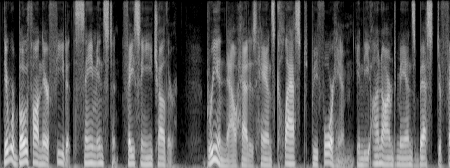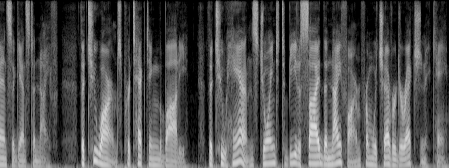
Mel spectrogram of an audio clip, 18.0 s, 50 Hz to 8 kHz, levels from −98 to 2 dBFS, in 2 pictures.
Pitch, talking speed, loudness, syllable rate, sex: 105 Hz, 170 wpm, -20 LUFS, 4.6 syllables/s, male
